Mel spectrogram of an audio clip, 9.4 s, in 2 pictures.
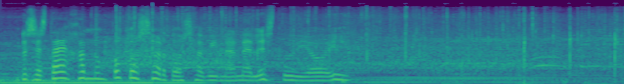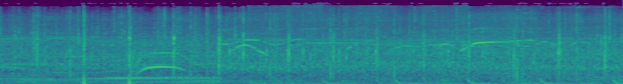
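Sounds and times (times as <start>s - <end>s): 
speech: 0.2s - 2.9s
concert audience applause: 0.4s - 9.3s
faint whistles and shouts: 3.6s - 9.3s.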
